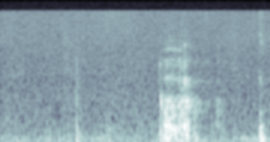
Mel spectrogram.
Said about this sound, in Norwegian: Jeg liker at jeg rapte noe inn i ermet. ja, et koronarap. Koronarap.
